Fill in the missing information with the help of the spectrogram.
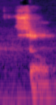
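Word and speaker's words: Seoul: Now, do we sacrifice uh soul seal? How do you say it? Soul. Soul. Just Yeah.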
